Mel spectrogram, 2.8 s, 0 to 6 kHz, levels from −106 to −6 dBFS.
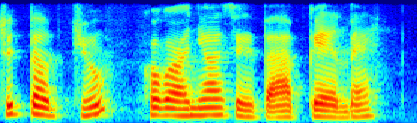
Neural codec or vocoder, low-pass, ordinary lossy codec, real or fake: autoencoder, 22.05 kHz, a latent of 192 numbers a frame, VITS, trained on one speaker; 5.4 kHz; none; fake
